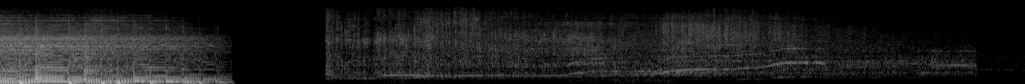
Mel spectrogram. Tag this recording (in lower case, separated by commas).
exciting music, music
